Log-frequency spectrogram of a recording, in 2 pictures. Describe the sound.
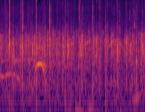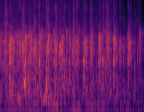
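Audience applause: a dense, steady patter of many hands clapping, with occasional brief cheers or voices mixed in, holding at a fairly even loudness throughout.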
